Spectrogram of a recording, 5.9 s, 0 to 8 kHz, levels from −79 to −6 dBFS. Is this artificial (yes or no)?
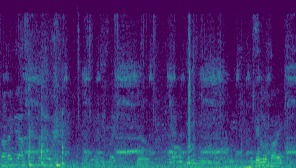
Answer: no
